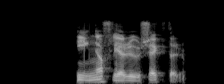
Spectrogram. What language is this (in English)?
Swedish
